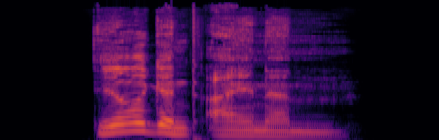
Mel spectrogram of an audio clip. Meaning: masculine/neuter dative singular of irgendein
- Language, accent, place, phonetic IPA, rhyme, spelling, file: German, Germany, Berlin, [ˈɪʁɡn̩tˈʔaɪ̯nəm], -aɪ̯nəm, irgendeinem, De-irgendeinem.ogg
